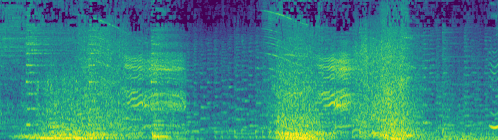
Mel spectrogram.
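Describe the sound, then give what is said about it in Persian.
A cow moos twice, each call long and drawn out with a wavering pitch, loud against a steady background of noise. “عجب گاوی، آقای مغز حتما خوشش میاد.”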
